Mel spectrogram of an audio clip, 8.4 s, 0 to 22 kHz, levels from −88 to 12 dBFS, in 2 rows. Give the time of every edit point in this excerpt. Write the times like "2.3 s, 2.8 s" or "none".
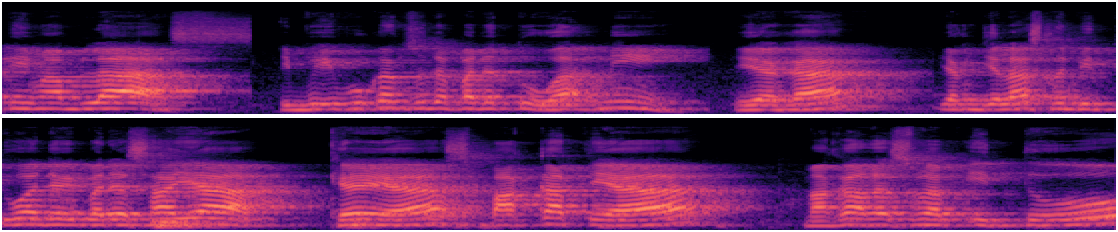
0.9 s, 2.6 s, 3.4 s, 5.3 s, 7.0 s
